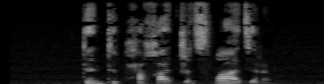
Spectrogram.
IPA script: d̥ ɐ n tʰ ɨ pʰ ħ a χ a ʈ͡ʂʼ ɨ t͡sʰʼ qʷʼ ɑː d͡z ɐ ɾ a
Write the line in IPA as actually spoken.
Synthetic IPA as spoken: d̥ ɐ n tʰ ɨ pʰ ħ a χ a ʈ͡ʂʼ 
